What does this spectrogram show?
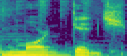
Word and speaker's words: mortgage: Yeah, it has a T in it, but you don't pronounce it. You say mortgage.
